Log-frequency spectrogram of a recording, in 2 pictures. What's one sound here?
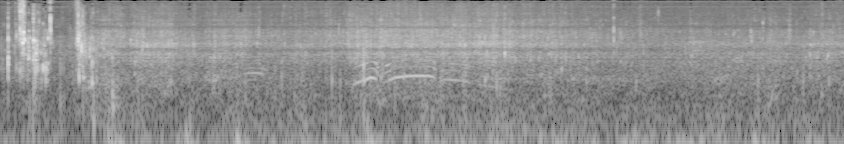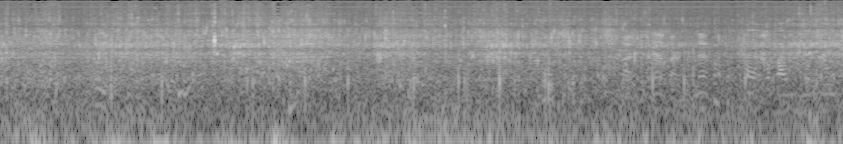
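Paddles splash in the water as a kayak moves.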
